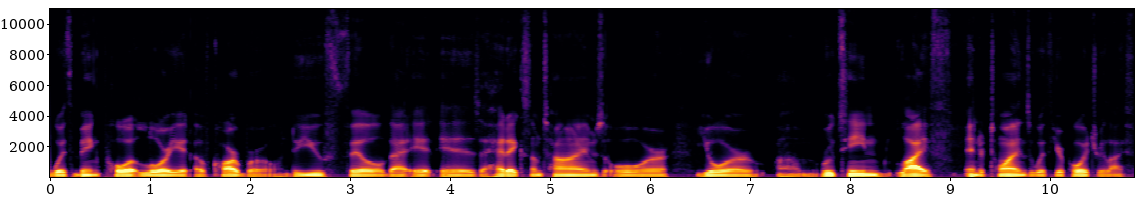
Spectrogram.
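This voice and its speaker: Against a quiet background, a man with a very deep, low pitch speaks at a very slow pace with fairly even intonation and hardly any pauses. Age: 30s. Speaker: radio host. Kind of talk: casual chat. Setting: studio.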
